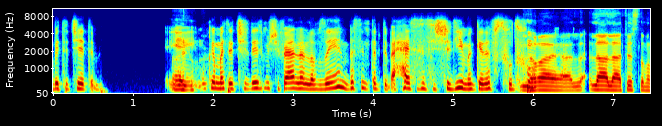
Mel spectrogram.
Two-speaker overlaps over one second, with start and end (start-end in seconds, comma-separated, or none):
none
